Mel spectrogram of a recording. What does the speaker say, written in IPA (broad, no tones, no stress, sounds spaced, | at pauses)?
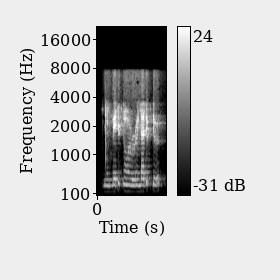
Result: d ẽ j m e ɗ y ʔ ɗ õː ɭ u ɭ ĩ j æ ɗ ɯ ʔ ɗ ɯ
